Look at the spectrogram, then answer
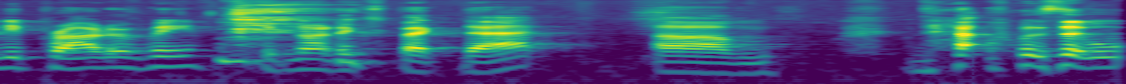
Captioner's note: laughs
